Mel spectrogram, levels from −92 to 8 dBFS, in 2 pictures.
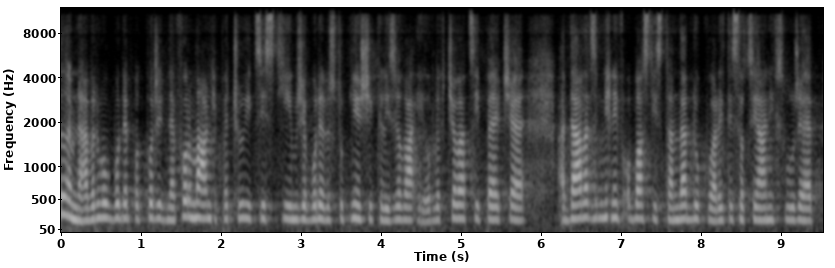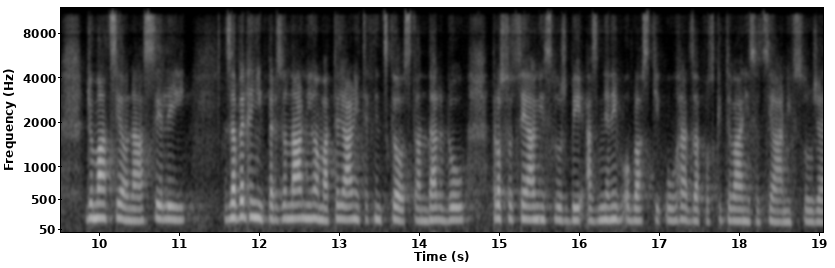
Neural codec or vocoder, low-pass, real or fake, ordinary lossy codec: codec, 16 kHz in and 24 kHz out, 0.8 kbps, FocalCodec, streaming, 65536 codes; 10.8 kHz; fake; Opus, 24 kbps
